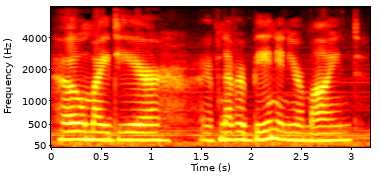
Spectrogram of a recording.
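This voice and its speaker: A woman's voice: deep voice, level tone, faint music behind. A woman playing an ancient, starved vampire witch in an audio drama, cruel and mocking, with theatrical menace. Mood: taunting. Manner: slow, taunting, theatrical menace.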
